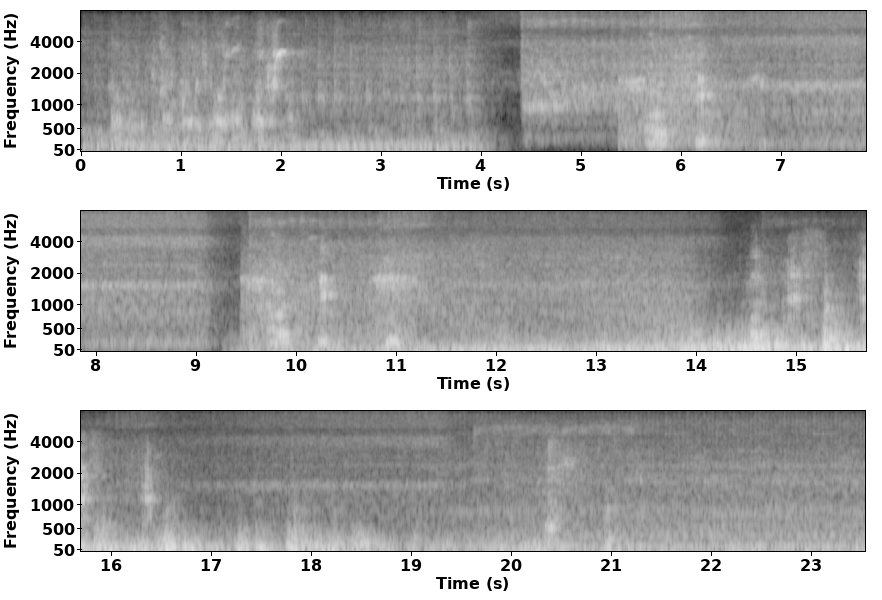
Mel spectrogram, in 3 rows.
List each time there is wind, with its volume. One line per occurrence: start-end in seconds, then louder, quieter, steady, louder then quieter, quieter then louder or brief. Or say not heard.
9.2-23.5 louder then quieter.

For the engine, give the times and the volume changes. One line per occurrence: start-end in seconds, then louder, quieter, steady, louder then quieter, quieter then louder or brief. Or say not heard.
0.0-23.5 quieter then louder.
